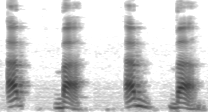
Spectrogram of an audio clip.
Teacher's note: اس کو ہم ابا ایسے نہیں پڑھیں گے، اب رک گئے، با سختی کے ساتھ آگے چلنا ہے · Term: کلکلہ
